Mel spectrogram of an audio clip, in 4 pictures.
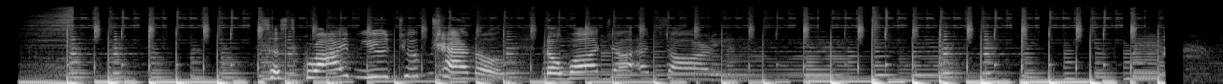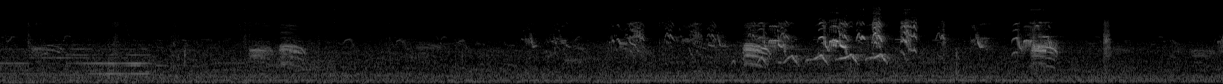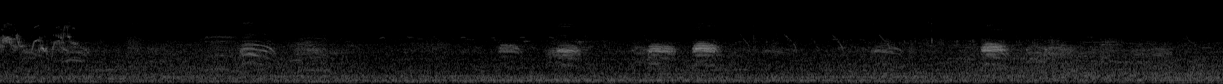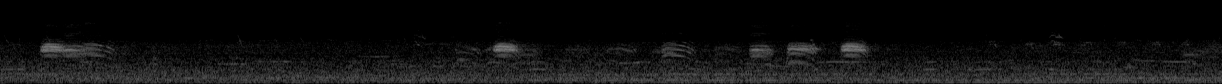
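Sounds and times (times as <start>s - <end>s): birds calling: 11.8s - 48.9s.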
